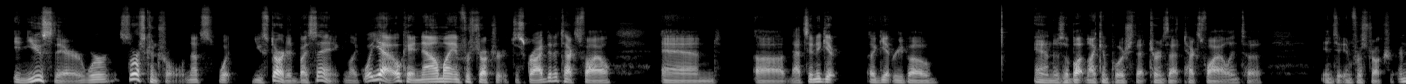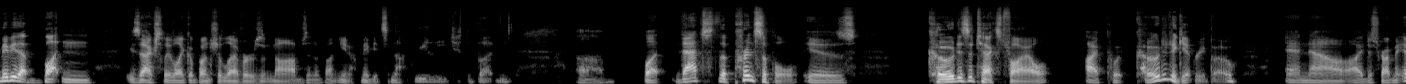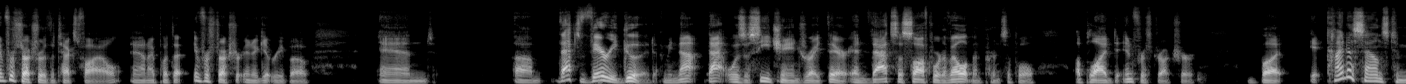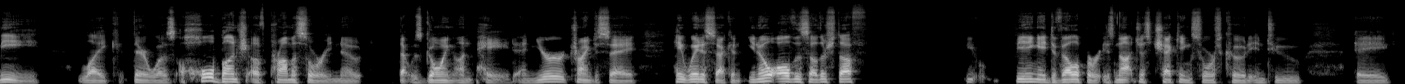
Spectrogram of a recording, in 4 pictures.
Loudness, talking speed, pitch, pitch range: -22 LUFS, 195 wpm, 105 Hz, 85-125 Hz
